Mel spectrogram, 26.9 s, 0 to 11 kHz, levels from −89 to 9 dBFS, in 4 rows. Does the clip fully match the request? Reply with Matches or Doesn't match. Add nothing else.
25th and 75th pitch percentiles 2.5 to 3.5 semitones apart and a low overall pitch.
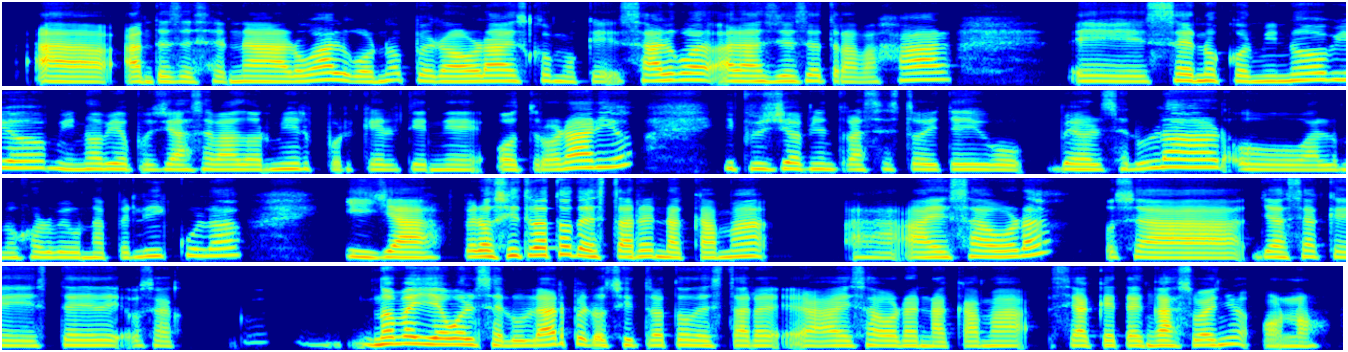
Doesn't match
